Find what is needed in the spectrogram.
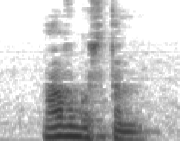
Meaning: instrumental singular of а́вгуст (ávgust)
- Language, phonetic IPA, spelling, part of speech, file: Russian, [ˈavɡʊstəm], августом, noun, LL-Q7737 (rus)-августом.wav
